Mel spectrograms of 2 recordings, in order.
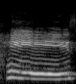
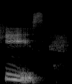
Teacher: Okay, not his, but it's he's with a long E in English, he's.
